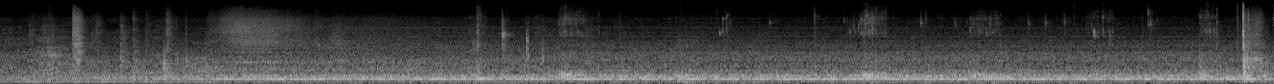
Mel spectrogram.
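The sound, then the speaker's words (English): A steady stream of water runs from a drinking fountain at Hatton Park, splashing continuously, with a sustained tonal hum running beneath it and faint outdoor background noise throughout. “Good water break. So, as I walked up to the water fountain,”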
